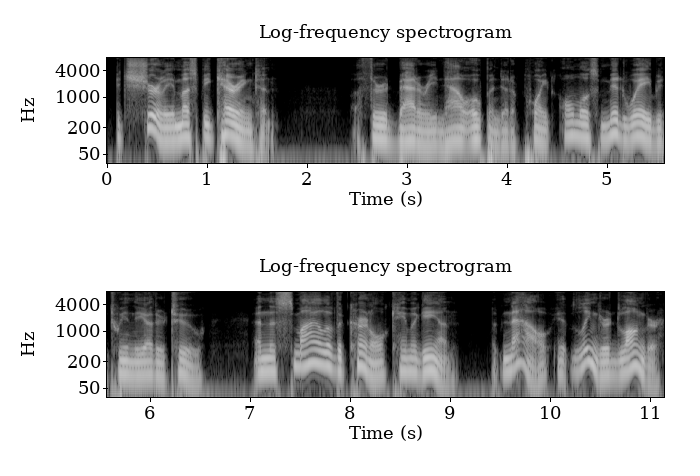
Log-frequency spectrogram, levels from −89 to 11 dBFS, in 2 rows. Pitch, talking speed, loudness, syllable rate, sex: 110 Hz, 170 wpm, -19 LUFS, 5.4 syllables/s, male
